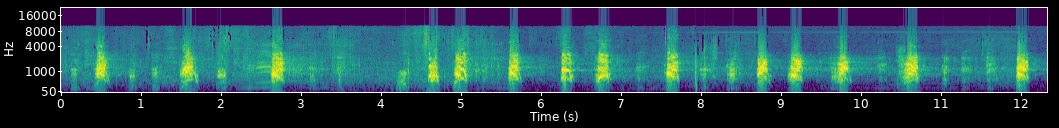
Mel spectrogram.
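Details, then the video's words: Meya, a German wachtelhund, barks steadily while playing with a raccoon dog, sharp clipped barks coming in quick irregular bursts, sometimes paired, with a thin steady high tone running through the later part. "Wachtel vs mårdhund"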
